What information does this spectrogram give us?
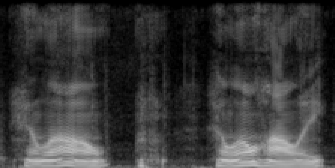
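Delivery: loud, put-on operator voice; telephone operator. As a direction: call out like a phone operator. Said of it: "like, an A T and T operator".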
